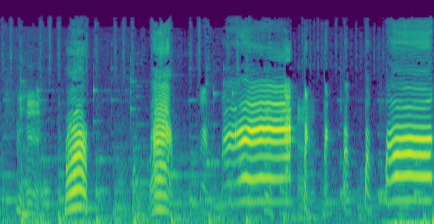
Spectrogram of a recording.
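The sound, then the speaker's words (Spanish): A person imitates a clucking hen, giving a few short rising squawks followed by longer, strained cackling bursts, loud with brief pauses between calls. “Como gallina.”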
